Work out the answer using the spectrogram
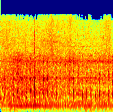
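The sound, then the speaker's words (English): A helicopter flying over the Hudson River, its rotor beating in a steady, rapid thumping rhythm over a continuous engine drone. The sound is fairly soft and even, with no voices. “Archival footage shows a helicopter soaring over the river”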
